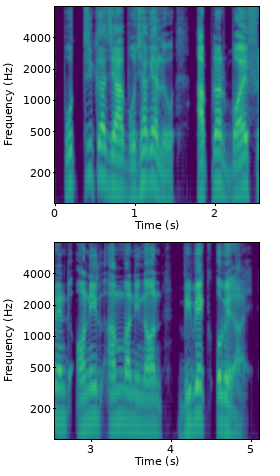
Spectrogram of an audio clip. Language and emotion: Bengali, neutral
